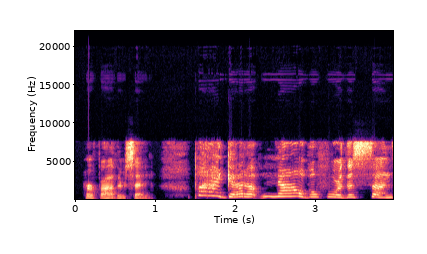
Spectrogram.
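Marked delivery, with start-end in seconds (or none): 1.5-4.0 put-on higher girl's voice, pleading; a daughter begging papa for help; young Babylona pleading. Babylona protests to father.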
